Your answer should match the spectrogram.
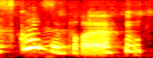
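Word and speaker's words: skolebrød: Was hast du uns denn heute mitgebracht und was ist Skolebrot? Habe ich das richtig ausgesprochen? Fast richtig, äh, Skolebröt. Skolebröt? Ja, genau.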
